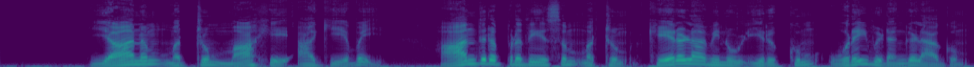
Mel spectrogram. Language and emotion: Tamil, neutral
